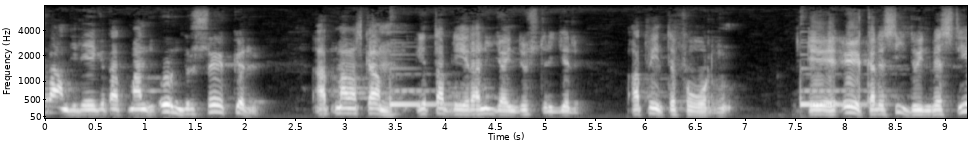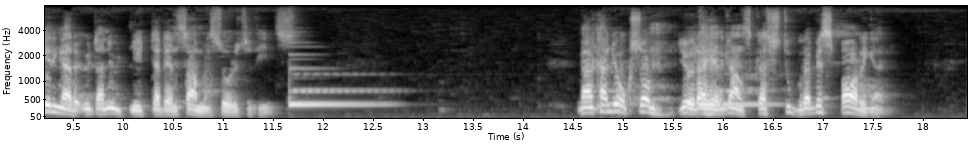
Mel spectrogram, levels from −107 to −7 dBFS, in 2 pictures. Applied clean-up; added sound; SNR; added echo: classical method log-MMSE.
